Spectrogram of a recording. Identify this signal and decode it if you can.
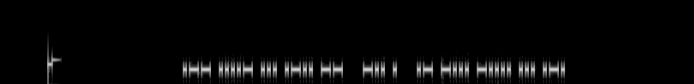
Morse code, heard as a keyed tone, about 40 wpm, 700 Hz. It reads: W4SLM DE AB6SR
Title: USA Callsign DE Callsign - 5 Characters - 40wpm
